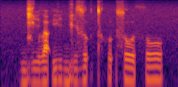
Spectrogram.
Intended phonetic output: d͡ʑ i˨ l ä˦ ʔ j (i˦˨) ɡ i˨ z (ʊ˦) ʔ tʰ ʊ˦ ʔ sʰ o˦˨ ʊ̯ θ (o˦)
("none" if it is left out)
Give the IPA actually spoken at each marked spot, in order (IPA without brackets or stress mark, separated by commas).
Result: i˦˨, ʊ˦, o˦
